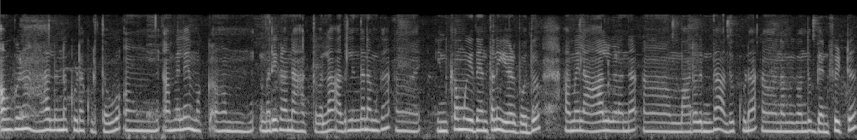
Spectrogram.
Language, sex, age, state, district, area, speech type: Kannada, female, 18-30, Karnataka, Koppal, rural, spontaneous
